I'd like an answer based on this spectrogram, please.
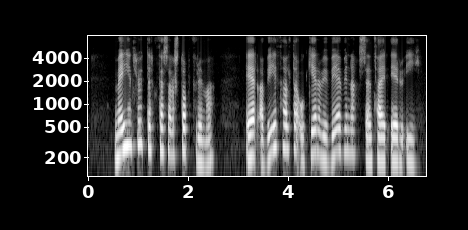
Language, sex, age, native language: Icelandic, female, 50-59, Icelandic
